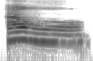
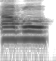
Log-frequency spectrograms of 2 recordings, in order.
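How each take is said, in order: First: The consonant runs on smoothly without bouncing. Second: The consonant ends with a bouncing release. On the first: The speaker calls it right. "let the sound run for a bit" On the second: The speaker calls it wrong. "the sound should not be bouncing"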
